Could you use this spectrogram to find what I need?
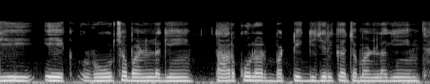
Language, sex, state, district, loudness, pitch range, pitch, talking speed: Hindi, male, Uttarakhand, Uttarkashi, -14 LUFS, 165-175 Hz, 170 Hz, 165 wpm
